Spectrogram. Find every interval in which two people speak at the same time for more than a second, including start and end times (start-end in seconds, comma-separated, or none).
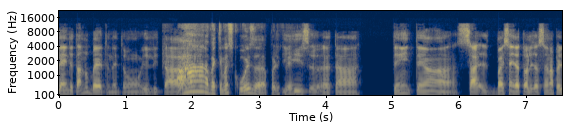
none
